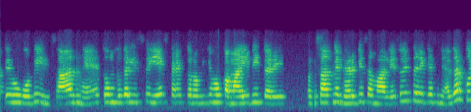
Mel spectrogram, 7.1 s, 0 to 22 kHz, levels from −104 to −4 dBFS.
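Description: No technical faults are heard in this speech; the call's microphone processing and Opus codec are working as expected, with nothing above 8 kHz.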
